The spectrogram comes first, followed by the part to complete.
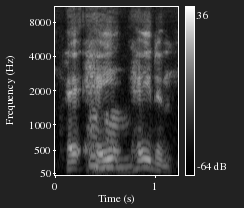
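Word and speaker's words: Haydn: Hayden, right?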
